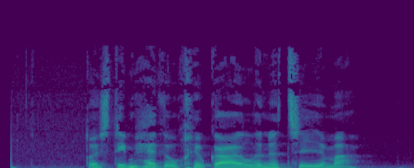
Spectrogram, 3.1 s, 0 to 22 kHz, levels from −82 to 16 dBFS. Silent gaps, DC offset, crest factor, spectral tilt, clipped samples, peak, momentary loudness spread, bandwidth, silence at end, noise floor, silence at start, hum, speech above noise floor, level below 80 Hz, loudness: none; under 0.1%; 18 dB; -5 dB/octave; under 0.1%; -12 dBFS; 10 LU; 16 kHz; 0.4 s; -56 dBFS; 0.1 s; none; 29 dB; -54 dBFS; -27 LUFS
